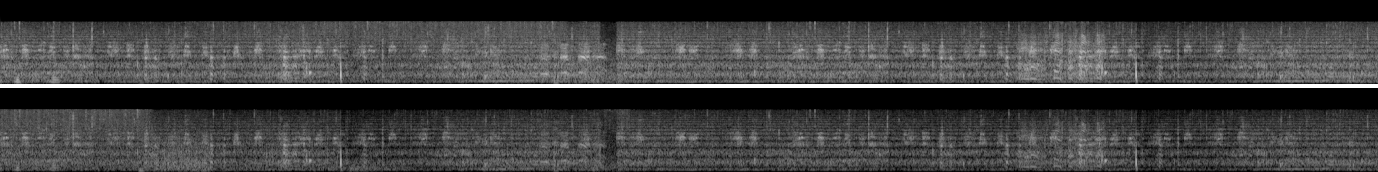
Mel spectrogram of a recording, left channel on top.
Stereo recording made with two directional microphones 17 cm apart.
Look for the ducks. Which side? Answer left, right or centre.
left.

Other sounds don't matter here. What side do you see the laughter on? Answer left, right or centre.
left.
